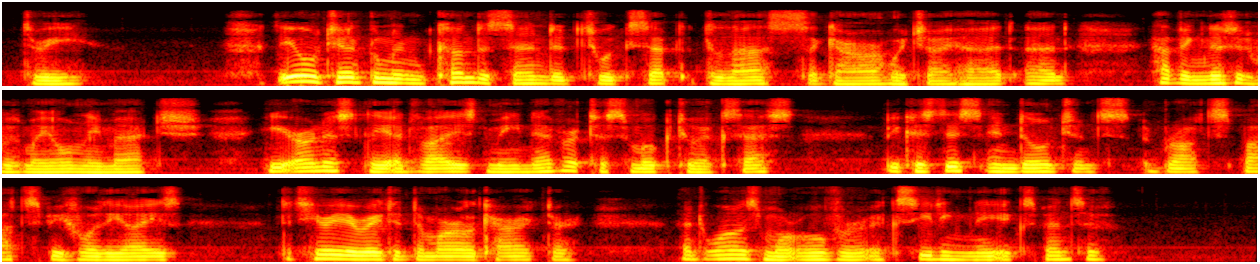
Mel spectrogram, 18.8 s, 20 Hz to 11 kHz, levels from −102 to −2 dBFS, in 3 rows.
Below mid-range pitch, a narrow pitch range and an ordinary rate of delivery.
Yes: low, 130 Hz; narrow, 2.1 semitones; average, 150 wpm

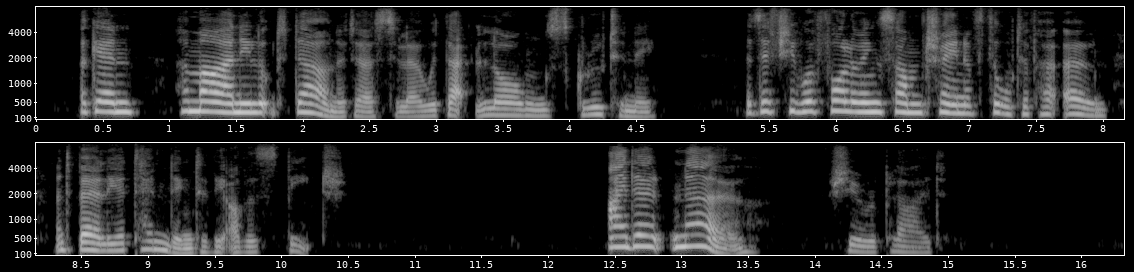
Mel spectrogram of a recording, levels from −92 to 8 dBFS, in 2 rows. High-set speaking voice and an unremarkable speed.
No: high, 195 Hz; slow, 125 wpm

